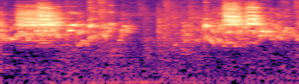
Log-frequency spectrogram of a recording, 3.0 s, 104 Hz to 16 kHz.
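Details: Two loud, harsh, shrill squawking bursts from hand-tame peach-faced lovebirds, one at the start and one near the end, with softer chatter between, recorded 21 March 2020.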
